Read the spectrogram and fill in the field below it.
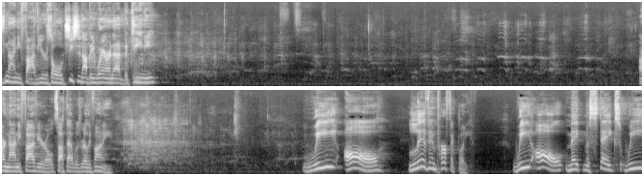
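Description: A man speaks with animation through a microphone, pausing between phrases.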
